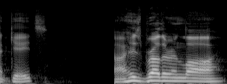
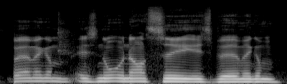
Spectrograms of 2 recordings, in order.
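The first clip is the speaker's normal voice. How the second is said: put-on Birmingham accent.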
